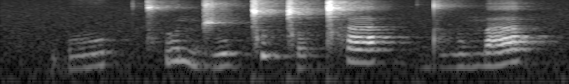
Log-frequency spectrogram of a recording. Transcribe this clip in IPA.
ʔ u˨˦ | t͡sʼ u˦ n d͡ʒ e˨˦ ǀ u˦ ǀ o˨ ǀʰ a˦ | dʱ u˨ m a˨˦

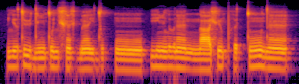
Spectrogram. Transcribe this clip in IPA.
lʲ ɯ t y d ĩː t u lʲ x ɛ̃ x ɡ͡b ɛ̃ː j d u pː ũː | j ĩ l ɯ ɾ ɛ̃ː nː a xʲ ũ pʰ ɘ tː ũː d ɛ̃

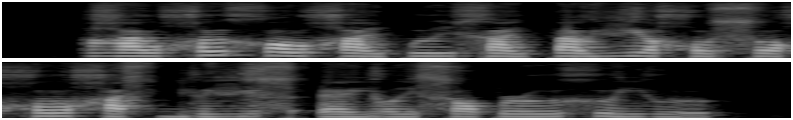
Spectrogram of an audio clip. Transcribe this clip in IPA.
ʁ a u̯ χ ɯ x ɔ u̯ χ a i̯ p ɯ i̯ x a i̯ p a u̯ vʲ ɤ χ u s o χ u χ a s bʲ o vʲ ɔ s ʔ ɛ j ɤ i̯ s ɔ p ɹ ɯ x ɯ j ɯ

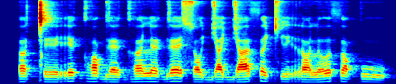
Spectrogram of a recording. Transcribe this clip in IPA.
ɐ ǀ e r e ɡʱ ɒ ɡ ɛ ɡʱ ɐ l ɛ ɡ ɛ s ɔ ɟ a ɟ a θ ɐ cʰ i r ɒ l ɤ θ ɒ k u

